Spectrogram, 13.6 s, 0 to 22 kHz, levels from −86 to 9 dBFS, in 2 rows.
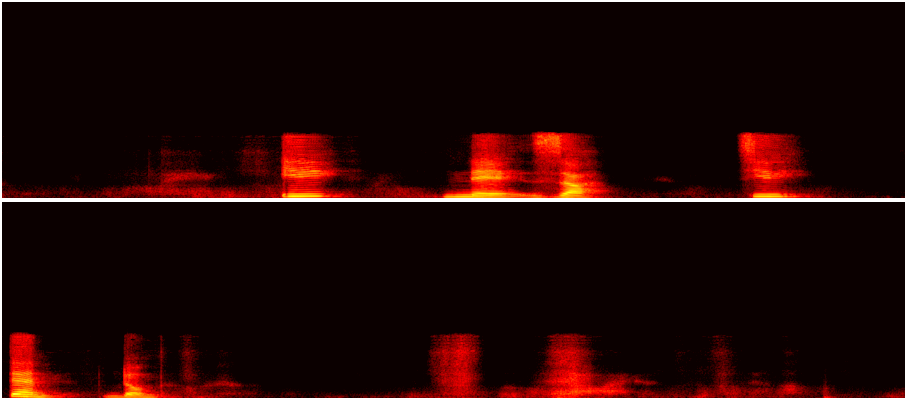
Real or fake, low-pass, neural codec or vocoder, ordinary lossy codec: fake; 7.2 kHz; codec, 16 kHz, 0.3 kbps, FocalCodec; AAC, 48 kbps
